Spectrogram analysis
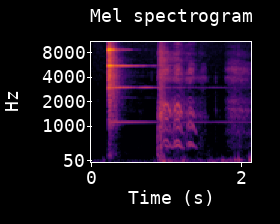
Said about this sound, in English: Ding! Hit the bell.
